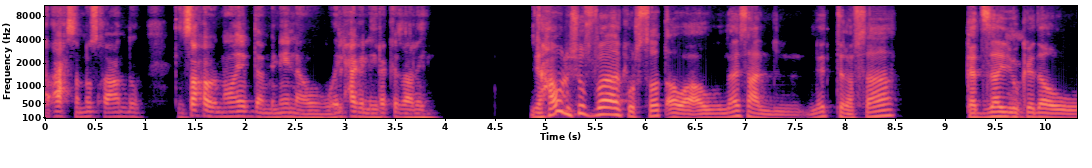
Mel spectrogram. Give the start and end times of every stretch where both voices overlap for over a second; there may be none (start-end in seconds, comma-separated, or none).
none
